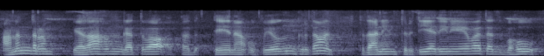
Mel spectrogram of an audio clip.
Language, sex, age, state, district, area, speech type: Sanskrit, male, 18-30, Andhra Pradesh, Guntur, rural, spontaneous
